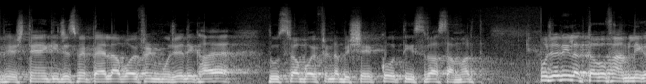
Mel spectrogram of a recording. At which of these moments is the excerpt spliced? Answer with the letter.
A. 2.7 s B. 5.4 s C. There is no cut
B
